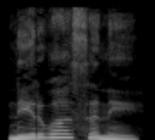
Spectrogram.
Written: ನಿರ್ವಾಸನ

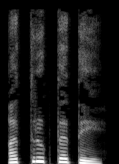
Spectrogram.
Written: ಅತೃಪ್ತತೆ

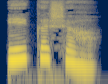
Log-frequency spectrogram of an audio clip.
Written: ಎಕ್ಕಿಸು

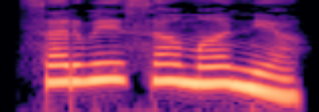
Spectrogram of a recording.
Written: ಸರ್ವೇಸಾಮಾನ್ಯ

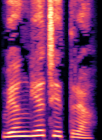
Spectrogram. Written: ವ್ಯಂಗ್ಯಚಿತ್ರ

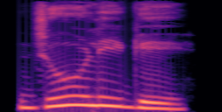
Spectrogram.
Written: ಜೋಳಿಕೆ

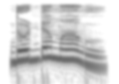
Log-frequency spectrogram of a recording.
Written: ದೊಡ್ಡಮಾವು

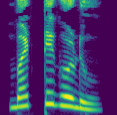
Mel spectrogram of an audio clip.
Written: ಬಟ್ಟೆಗೆಡು

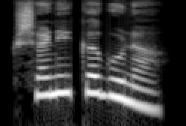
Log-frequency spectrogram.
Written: ಕ್ಷಣಿಕಗುಣ

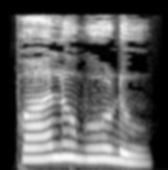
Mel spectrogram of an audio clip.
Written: ಪಲ್ಕಡಿ

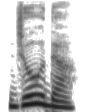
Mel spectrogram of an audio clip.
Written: ಜೋದ

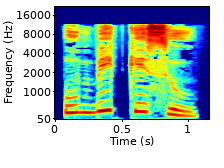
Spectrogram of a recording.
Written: ಉಬ್ಬಿಕ್ಕಿಸು

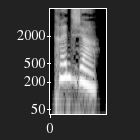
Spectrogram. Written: ಖಜ್ಜಾ

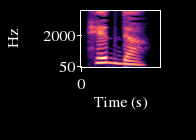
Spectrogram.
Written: ಹೊದ್ದು

